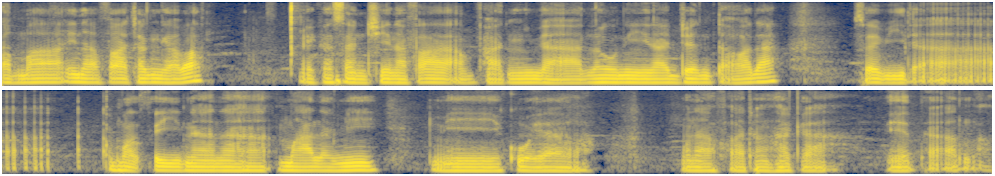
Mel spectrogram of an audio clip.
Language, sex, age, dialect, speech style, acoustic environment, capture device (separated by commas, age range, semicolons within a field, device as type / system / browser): Hausa, male, 18-24, Nigeria - Kano, relaxed; focused, silence; nature, mobile / Linux / Chrome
